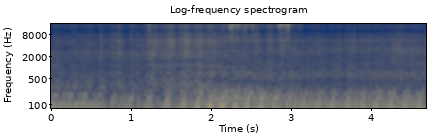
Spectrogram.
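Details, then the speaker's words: $300 auction car with taped exhaust. Low, uneven thumping at idle, stumbling and bogging; owner says it sounds more like exhaust than motor but the engine has a miss and is shaking. Rough idle, cause unconfirmed. "See, when it boggles down, it sounds more like the exhaust than like, to me. It sounds more in the exhaust than in the actual motors. The motor's got a miss in there."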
